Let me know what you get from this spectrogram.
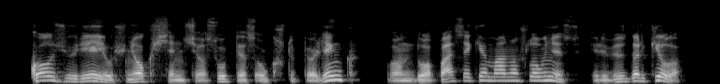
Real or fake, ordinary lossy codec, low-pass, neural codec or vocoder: real; Opus, 32 kbps; 9.9 kHz; none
